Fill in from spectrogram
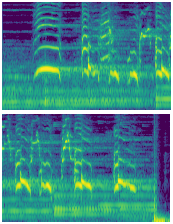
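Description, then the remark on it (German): A white-headed bird gives loud, gull-like screeching calls, a quick run of shrill, wavering cries repeated in bursts, with no talking, ending in an abrupt click. “Ja, und an was erinnert dich das Geschrei ein bisschen? Wenn man jetzt mal an deinen letzten Nordseeurlaub denkst. An Möwen.”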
